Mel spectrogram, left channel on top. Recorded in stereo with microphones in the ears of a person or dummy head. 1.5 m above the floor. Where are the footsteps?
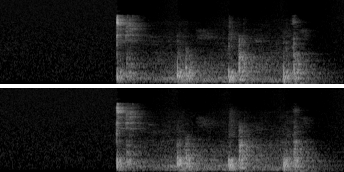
20° right (ahead or behind), 1.5 m; by 3.1 s 25° left (ahead or behind), 1.6 m.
